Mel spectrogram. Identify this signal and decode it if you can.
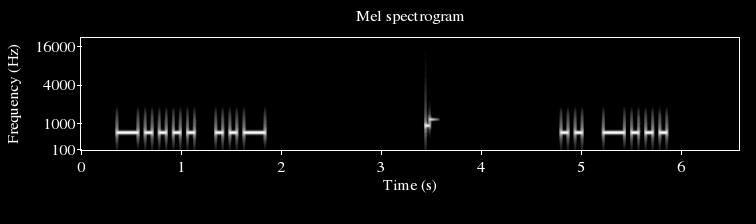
Morse code, heard as a keyed tone, about 17 wpm, 700 Hz. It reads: 6U IB
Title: Two Challenging Letter-Number Combinations 17wpm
